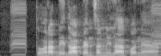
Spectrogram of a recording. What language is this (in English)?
Magahi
